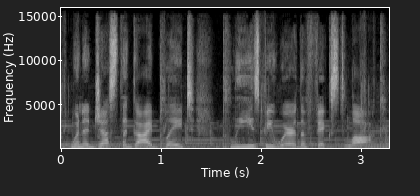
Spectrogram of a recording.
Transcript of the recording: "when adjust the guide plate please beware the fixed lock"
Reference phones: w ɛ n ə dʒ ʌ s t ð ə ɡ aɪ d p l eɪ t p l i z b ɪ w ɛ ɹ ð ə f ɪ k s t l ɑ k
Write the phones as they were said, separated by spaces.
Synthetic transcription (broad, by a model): w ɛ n ə dʒ ʌ s t ð ə ɡ aɪ d p l eɪ t p l i z b ɪ w ɛ ɹ ð ə f ɪ k s t l ɑ k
